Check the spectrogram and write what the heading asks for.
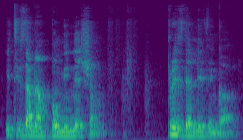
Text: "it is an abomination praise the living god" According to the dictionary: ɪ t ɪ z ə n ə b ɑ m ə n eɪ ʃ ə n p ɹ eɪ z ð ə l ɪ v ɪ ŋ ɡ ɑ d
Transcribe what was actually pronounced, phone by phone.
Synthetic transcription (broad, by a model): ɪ t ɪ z ə n ə b ɑ m ə n eɪ ʃ ə n p ɹ eɪ z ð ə l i v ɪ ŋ ɡ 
